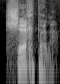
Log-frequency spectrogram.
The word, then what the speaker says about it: Schechtele: Schechtele. Yeah. And It's not. Right. As much throat clearing as you can.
